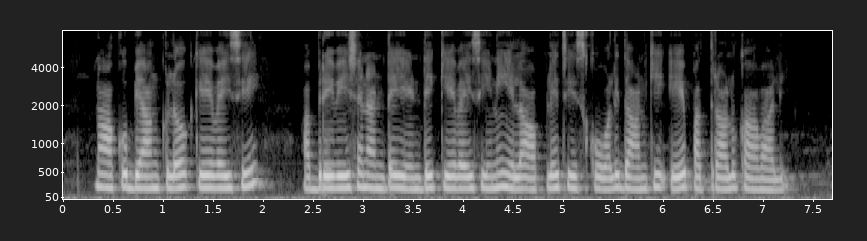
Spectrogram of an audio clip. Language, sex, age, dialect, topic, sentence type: Telugu, female, 18-24, Telangana, banking, question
